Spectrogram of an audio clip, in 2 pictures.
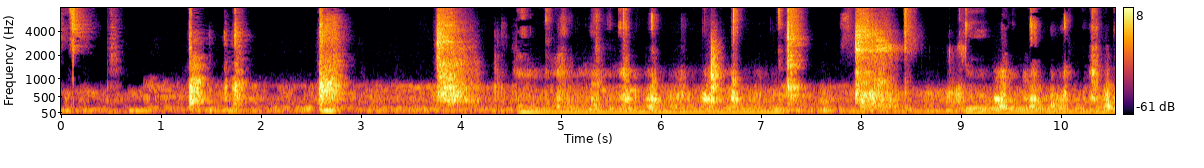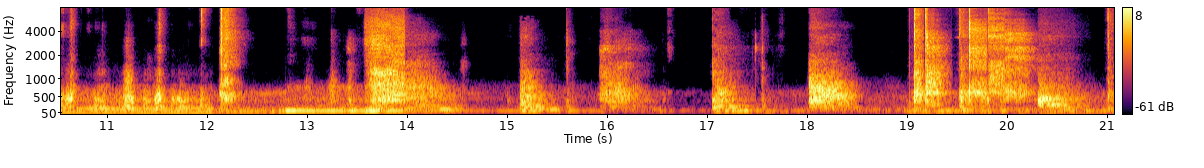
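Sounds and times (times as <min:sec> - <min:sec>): balls scraping on surface: 0:03.8 - 0:17.4.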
